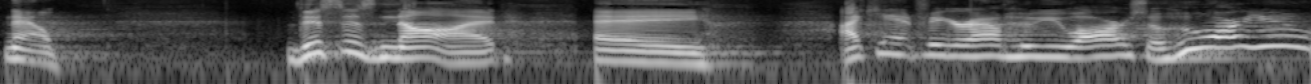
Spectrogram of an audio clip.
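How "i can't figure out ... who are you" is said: genuinely confused, puzzled, sincere tone. Showing the wrong reading of the Pharisees' question: puzzled honest question. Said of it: "It's not that inflection".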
